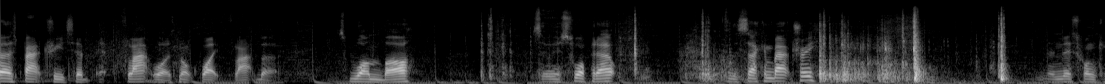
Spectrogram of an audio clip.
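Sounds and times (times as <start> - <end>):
battery latching click: 4.8 - 5.4.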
